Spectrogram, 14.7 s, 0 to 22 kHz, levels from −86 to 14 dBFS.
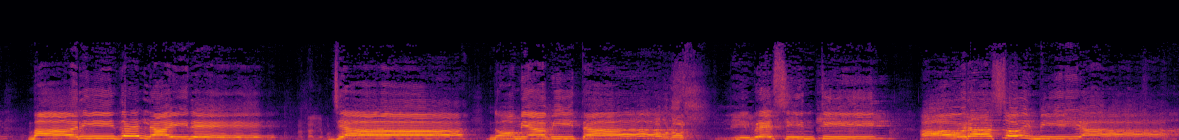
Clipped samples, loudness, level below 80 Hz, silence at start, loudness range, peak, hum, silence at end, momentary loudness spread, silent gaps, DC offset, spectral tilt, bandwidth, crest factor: under 0.1%; -15 LUFS; -62 dBFS; 0 s; 4 LU; -2 dBFS; none; 0 s; 13 LU; none; under 0.1%; -3 dB/octave; 15 kHz; 14 dB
